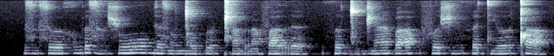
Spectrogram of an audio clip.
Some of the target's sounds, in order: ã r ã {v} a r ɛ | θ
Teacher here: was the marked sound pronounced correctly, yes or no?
no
